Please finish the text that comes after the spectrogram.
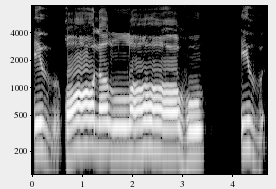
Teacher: জালের আওয়াজটা একদম নরম পাতলা হবে জিহ্বার মাথা উপরের দাঁতের মাথার সাথে লাগবে এই জালের উচ্চারণটা করার সময় এক আলিফ টান জবরের পরে খালি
